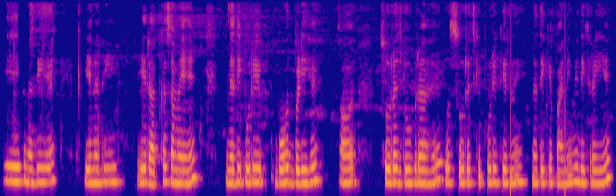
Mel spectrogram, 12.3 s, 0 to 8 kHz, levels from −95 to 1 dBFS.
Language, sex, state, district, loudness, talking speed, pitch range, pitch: Hindi, female, Maharashtra, Nagpur, -25 LUFS, 160 wpm, 205-225 Hz, 215 Hz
